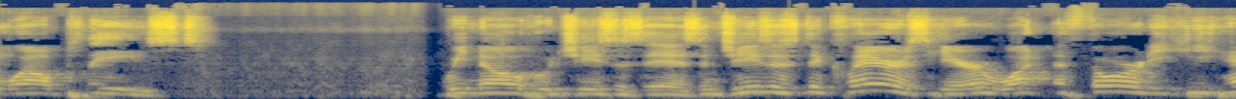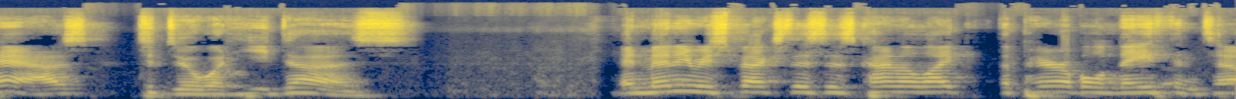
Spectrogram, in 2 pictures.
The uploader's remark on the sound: Outdoor Service. Sermon recorded live AT HOLLAND FMC.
